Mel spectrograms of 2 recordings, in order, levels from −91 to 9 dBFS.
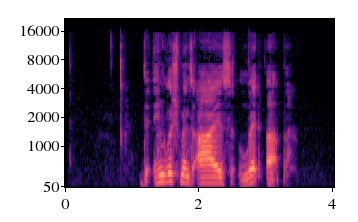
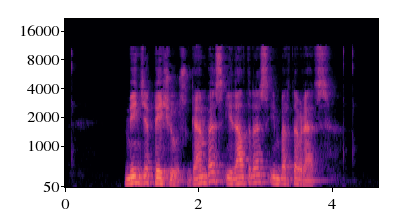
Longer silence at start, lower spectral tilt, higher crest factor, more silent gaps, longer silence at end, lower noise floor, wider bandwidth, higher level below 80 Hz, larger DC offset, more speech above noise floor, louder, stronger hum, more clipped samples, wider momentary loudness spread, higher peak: about the same, 0.8 s vs 0.9 s; about the same, -4.5 dB/octave vs -5 dB/octave; about the same, 18 dB vs 18 dB; neither; about the same, 0.7 s vs 0.75 s; second, -70 dBFS vs -82 dBFS; first, 16.5 kHz vs 11.5 kHz; about the same, -58 dBFS vs -62 dBFS; neither; second, 53 dB vs 57 dB; first, -17 LUFS vs -26 LUFS; neither; neither; first, 20 LU vs 7 LU; first, -2 dBFS vs -8 dBFS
